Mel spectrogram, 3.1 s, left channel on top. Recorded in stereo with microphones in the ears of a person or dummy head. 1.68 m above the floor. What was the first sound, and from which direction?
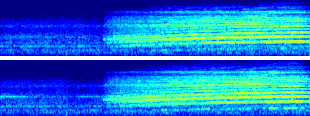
An alarm, 55° right (ahead or behind).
